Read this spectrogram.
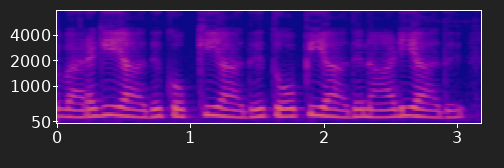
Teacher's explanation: குற்றியலுகர சொற்களை தொடர்ந்து யகரத்தை முதல் எழுத்தாக கொண்ட சொற்கள் வரும்பொழுது குற்றியலுகரத்தில் வரும் உகரம் இகரமாக மாறும். தனக்குரிய ஒரு மாத்திரை அளவில் இருந்து அரை மாத்திரை அளவாக குறைந்து ஒலிக்கும் இகரம் குற்றியலிகரம்.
